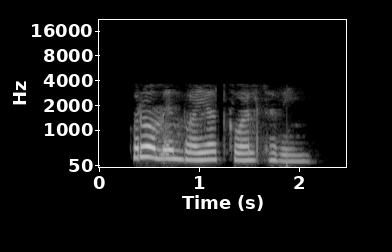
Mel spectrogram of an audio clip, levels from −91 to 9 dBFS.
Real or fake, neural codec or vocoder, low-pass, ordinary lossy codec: real; none; 3.6 kHz; AAC, 16 kbps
